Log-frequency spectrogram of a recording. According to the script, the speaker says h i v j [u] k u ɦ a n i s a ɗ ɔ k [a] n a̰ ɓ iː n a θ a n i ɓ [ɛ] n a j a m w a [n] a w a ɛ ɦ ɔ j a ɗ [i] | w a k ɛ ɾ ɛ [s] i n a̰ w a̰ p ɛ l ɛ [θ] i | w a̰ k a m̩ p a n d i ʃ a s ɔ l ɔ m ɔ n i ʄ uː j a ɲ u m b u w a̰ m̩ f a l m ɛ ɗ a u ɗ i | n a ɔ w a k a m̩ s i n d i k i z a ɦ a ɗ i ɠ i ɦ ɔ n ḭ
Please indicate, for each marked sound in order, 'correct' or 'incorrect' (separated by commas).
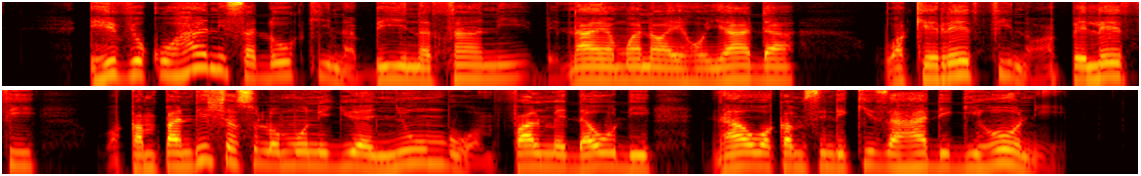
incorrect, incorrect, correct, correct, incorrect, incorrect, correct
